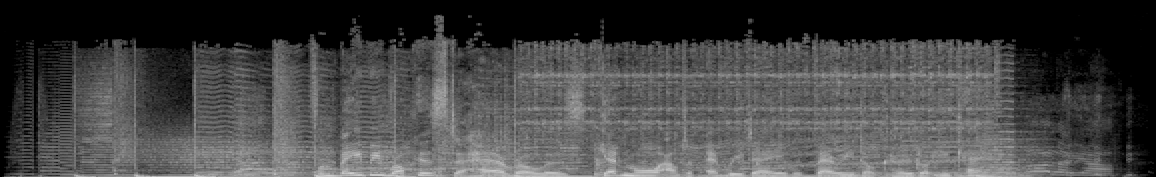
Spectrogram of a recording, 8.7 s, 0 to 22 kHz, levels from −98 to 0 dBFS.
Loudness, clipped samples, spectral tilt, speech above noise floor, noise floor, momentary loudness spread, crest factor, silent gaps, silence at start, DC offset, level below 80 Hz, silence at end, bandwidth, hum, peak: -26 LUFS; under 0.1%; -4 dB/octave; 23 dB; -48 dBFS; 14 LU; 16 dB; none; 0.15 s; under 0.1%; -40 dBFS; 0.35 s; 19.5 kHz; none; -10 dBFS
